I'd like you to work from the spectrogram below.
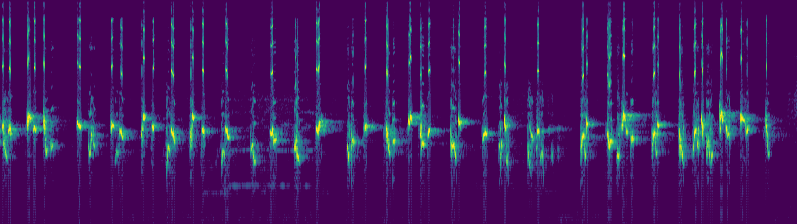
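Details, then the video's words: Long run of sooty-headed bulbul ropelan song, used as a lure to draw birds into singing along: dense, bubbly, chattering whistles pouring out almost without a break for twelve seconds. "Ropelan Trucuk Ini Ampuh Untuk Pancingan Langsung Pada Ikut Ropel"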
